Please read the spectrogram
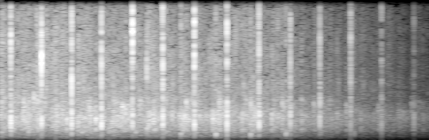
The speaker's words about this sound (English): Can we have a final round of applause for both of our excellent speakers today?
